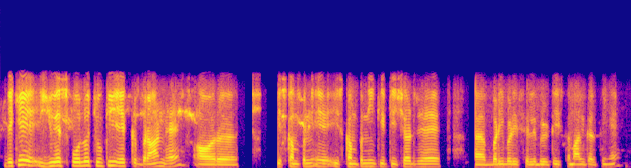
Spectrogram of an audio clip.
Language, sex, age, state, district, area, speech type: Urdu, male, 30-45, Uttar Pradesh, Azamgarh, rural, conversation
